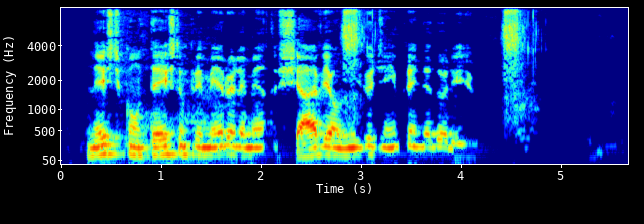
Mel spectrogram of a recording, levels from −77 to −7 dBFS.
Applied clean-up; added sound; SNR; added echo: classical method spectral subtraction.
